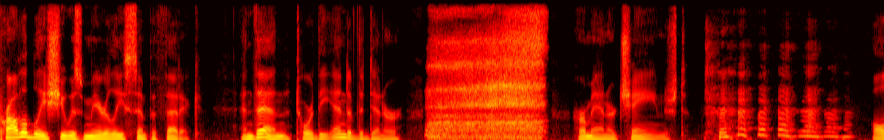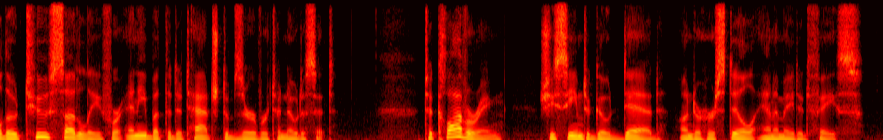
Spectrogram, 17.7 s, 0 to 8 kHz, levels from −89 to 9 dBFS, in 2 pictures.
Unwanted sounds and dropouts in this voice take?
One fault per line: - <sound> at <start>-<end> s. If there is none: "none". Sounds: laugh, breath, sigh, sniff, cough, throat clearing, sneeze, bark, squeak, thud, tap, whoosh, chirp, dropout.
- sigh at 4.2-5.5 s
- laugh at 7.0-8.6 s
